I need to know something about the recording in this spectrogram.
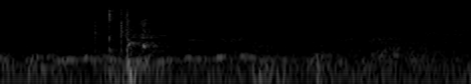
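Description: Faint light clicks and cloth rubbing as a stainless-steel cup is dried by hand with a dish towel, with a small cluster of clicks about half a second in.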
